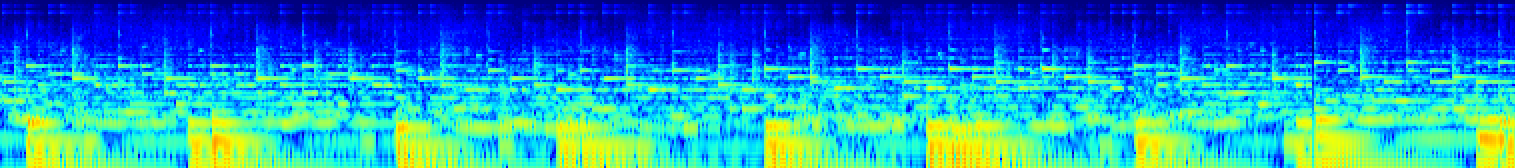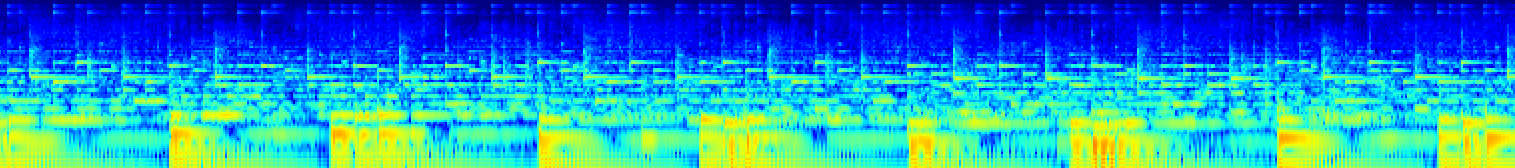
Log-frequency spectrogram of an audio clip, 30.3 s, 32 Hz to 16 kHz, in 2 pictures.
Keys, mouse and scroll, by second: 2.8 click, 3.1 alt+h, 4.5 scroll down 1, 5.2-7.0 middle drag, 7.0-7.8 scroll up 1, 8.0 shift+z, 8.6 middle click, 9.8 click, 10.7 shift+click, 12.0 shift+click, 14.4 shift+click, 17.3-17.7 typing, 18.5 click, 18.8 middle click, 19.8 shift+z, 20.3 scroll down 1, 21.1 s, 22.4 click, 24.5 scroll up 1, 25.8 g, 27.8 click, 28.6-30.1 typing.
